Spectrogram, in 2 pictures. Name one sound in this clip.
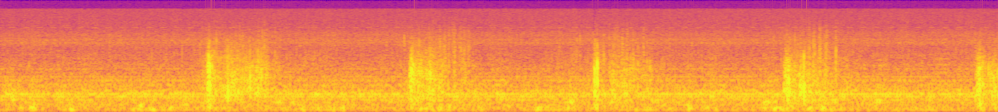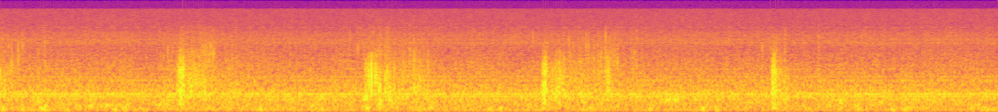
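Light quick footsteps patter along in a cartoon.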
